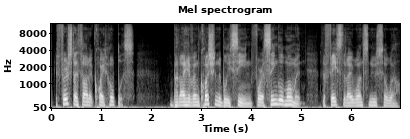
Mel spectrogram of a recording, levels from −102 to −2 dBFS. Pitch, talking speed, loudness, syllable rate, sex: 130 Hz, 205 wpm, -18 LUFS, 5.8 syllables/s, male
